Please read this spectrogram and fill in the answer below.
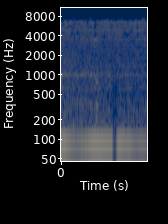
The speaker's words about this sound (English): Is that on your end? There was a truck that just went by my apartment. I'm sorry about that.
